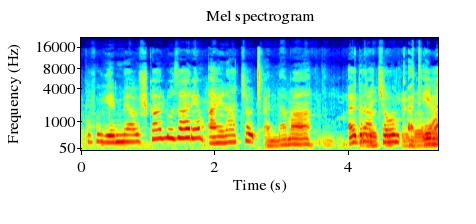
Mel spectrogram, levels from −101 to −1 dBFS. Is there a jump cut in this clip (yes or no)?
no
